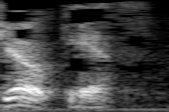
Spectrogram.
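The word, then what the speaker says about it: Shalketh (שָׁחַת): And the word there for marred is 7843. And it is pronounced Shalketh.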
